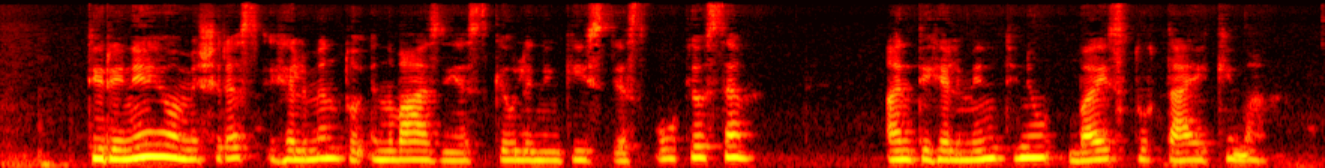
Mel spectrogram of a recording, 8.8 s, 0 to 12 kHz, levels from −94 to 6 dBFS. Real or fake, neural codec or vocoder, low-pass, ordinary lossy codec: real; none; 10.8 kHz; MP3, 64 kbps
